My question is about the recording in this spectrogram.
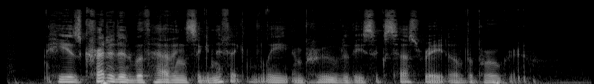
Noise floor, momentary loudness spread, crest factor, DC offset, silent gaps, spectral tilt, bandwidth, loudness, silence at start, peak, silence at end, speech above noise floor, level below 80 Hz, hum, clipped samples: -55 dBFS; 11 LU; 20 dB; under 0.1%; none; -5.5 dB/octave; 15 kHz; -29 LUFS; 0.15 s; -10 dBFS; 0.6 s; 26 dB; -42 dBFS; none; under 0.1%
